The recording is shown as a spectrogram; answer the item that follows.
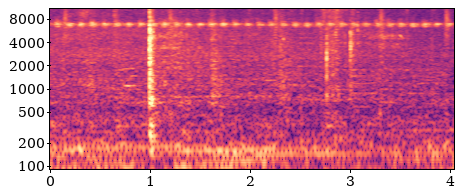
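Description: A steady low hum, with one sharp click about a second in and a fainter tick near three seconds.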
